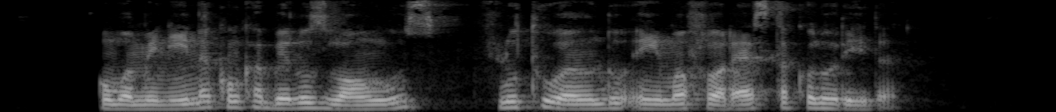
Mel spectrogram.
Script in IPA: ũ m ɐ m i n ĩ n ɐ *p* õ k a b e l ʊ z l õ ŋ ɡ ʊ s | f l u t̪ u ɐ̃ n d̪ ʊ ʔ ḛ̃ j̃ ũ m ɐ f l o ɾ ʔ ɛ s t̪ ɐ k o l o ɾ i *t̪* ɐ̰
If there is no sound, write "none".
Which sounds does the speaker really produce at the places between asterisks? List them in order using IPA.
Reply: k, d̪

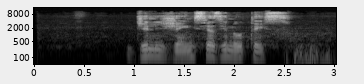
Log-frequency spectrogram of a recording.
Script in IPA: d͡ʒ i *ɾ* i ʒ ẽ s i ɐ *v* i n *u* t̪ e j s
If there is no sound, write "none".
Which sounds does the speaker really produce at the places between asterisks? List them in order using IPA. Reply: l, z, u

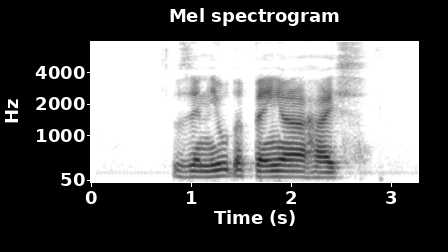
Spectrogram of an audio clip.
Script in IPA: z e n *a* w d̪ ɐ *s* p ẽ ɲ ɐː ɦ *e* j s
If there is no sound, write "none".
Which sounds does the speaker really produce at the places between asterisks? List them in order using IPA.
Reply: i, none, a

